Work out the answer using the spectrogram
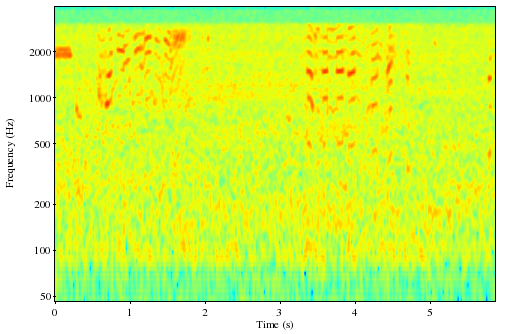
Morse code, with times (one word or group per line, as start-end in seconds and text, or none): none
